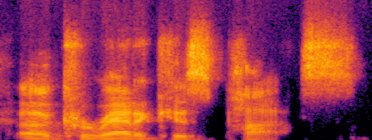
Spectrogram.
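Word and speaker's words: Caractacus Potts: Day, Willie in The View Upstairs, is it Caracatus? How do you pronounce that? Caraticus Potts.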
